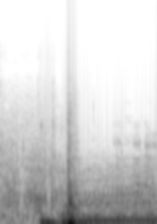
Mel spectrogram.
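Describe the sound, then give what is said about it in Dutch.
Low engine rumble of a car driving toward a community building in Woerden. A deep, steady drone swells in after a quieter start, with one brief louder thump near the middle. “We rijden naar het stichtingsgebouw van de Molukkers in Woerden.”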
